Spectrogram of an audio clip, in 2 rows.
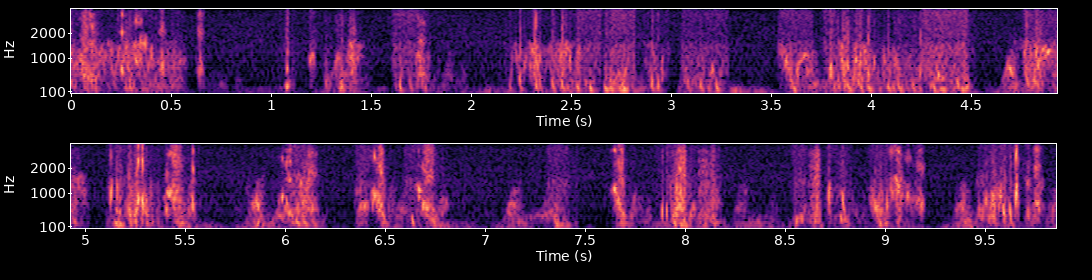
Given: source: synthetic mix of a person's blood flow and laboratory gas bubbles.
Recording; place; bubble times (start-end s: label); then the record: Doppler ultrasound of blood flow; precordium
0.00-0.58 s: bubbles
0.62-0.67 s: bubbles
1.04-1.12 s: bubbles
1.18-1.23 s: bubbles
1.26-1.48 s: bubbles
1.60-1.81 s: bubbles
2.16-3.00 s: bubbles
3.04-3.29 s: bubbles
3.54-3.71 s: bubbles
3.76-4.52 s: bubbles
4.74-5.02 s: bubbles
5.10-5.58 s: bubbles
5.95-6.21 s: bubbles
6.34-6.55 s: bubbles
6.59-6.82 s: bubbles
7.29-7.46 s: bubbles
7.61-7.76 s: bubbles
7.84-8.20 s: bubbles
8.53-8.84 s: bubbles
8.91-9.20 s: bubbles
9.45-9.80 s: bubbles
From the record:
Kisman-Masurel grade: 343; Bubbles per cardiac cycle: rolling drumbeat, 9 or more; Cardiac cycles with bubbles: 100%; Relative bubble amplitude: loud (0.450 to 0.775); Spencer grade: 3 (all of the cardiac periods contain showers or single bubble signals, but not dominating or overriding the cardiac motion signals); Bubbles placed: only in the low amplitude regions of the cardiac cycle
